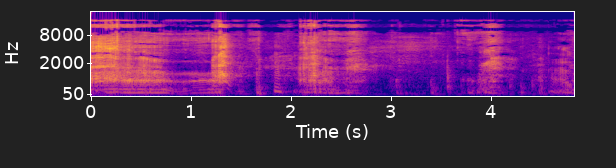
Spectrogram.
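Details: A female Staffordshire Bull Terrier makes drawn-out, grumbling growl-moans in uneven bursts while her owner talks to her.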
